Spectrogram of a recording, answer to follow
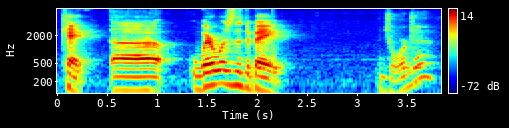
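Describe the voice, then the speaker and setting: A young man, a reptile breeder who hosts his own channel, runs a casual livestream where he reads out donations and chats in a loose, jokey, rambling way. He has a medium-pitched, somewhat bright voice and talks at a slow pace.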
